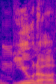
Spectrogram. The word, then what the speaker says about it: Buena: the Robbinsville Ravens and the Buna not Buena High Chiefs speaking of pronunciations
